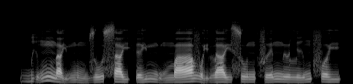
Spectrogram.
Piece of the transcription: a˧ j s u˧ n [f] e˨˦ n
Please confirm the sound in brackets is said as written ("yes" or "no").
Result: yes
